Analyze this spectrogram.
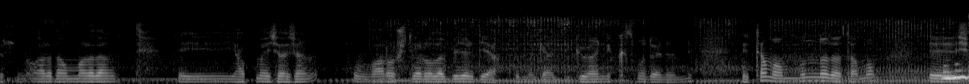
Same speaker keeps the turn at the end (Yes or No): No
